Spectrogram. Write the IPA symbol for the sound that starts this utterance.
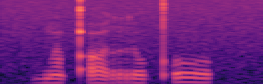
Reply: b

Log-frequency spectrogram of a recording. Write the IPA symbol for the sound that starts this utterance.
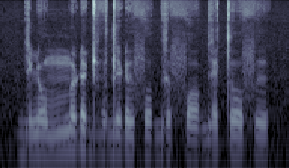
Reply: ɡ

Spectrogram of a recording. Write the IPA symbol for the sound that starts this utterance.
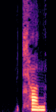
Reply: t͡ɕʰ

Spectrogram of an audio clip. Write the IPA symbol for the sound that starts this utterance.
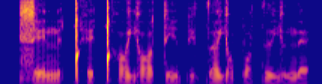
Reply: z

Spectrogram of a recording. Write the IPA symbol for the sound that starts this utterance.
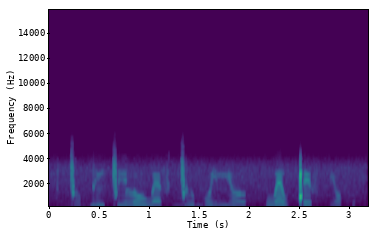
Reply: ɡ͡ǀ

